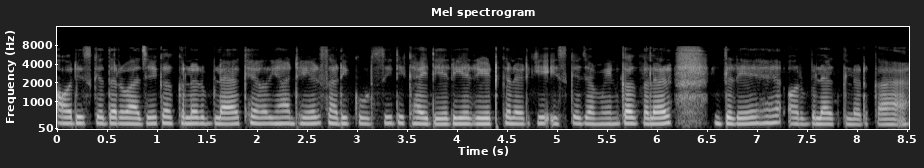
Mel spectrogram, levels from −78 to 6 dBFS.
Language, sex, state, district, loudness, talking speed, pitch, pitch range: Hindi, female, Bihar, West Champaran, -19 LUFS, 220 wpm, 210 Hz, 205-215 Hz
